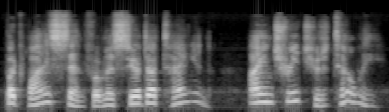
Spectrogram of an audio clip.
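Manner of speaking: high-pitched urgent plea; exclaimed entreaty. A narrator's reading. La Valliere entreats the king to explain, exclaiming high. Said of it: "exclaimed La Valliere".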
